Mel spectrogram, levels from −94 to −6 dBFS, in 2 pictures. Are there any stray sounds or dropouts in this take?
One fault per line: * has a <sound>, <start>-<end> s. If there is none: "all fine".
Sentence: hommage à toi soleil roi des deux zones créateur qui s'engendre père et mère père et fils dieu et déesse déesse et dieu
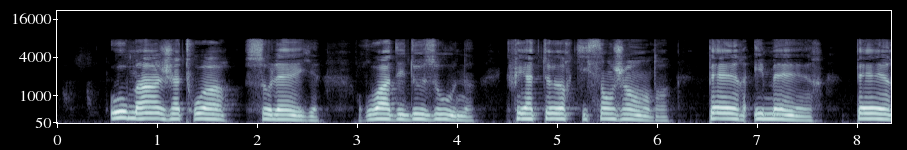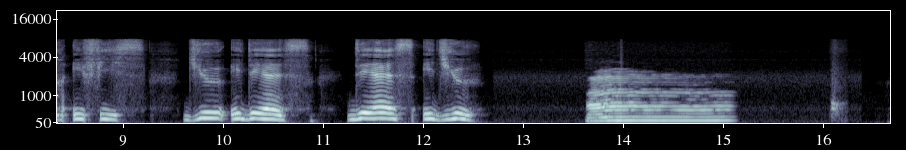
* has a laugh, 13.6-15.2 s
* has a whoosh, 16.1-16.3 s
